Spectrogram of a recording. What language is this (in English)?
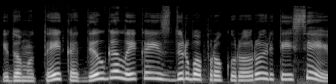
Lithuanian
